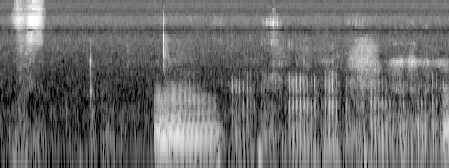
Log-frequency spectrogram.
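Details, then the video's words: A Norwegian Forest cat snoring in its sleep: quiet rumbling breaths, then one loud, buzzy, harmonic snore lasting over half a second, followed by faint clicks and soft breathing. "猫のいびき ノルウェージャンフォレストキャット Norwegian Forest cat"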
